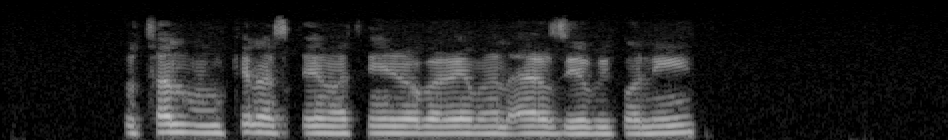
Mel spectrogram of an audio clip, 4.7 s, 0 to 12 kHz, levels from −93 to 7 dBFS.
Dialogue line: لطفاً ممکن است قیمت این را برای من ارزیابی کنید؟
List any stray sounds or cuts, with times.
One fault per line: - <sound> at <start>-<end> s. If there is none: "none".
none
